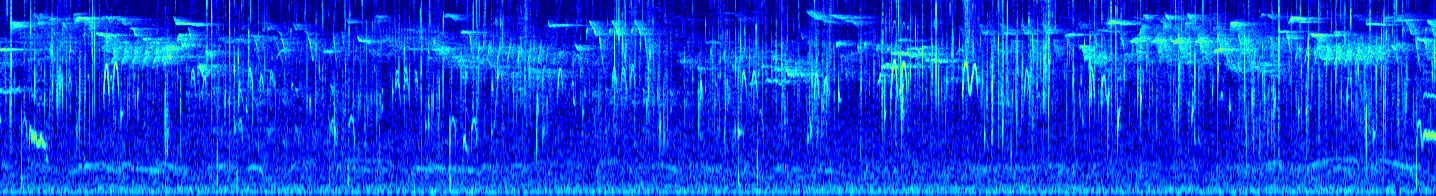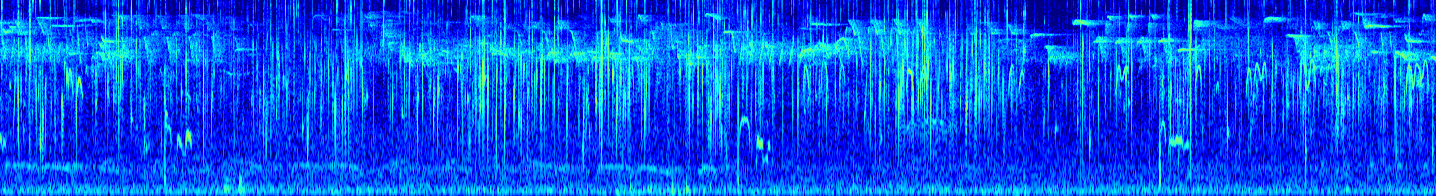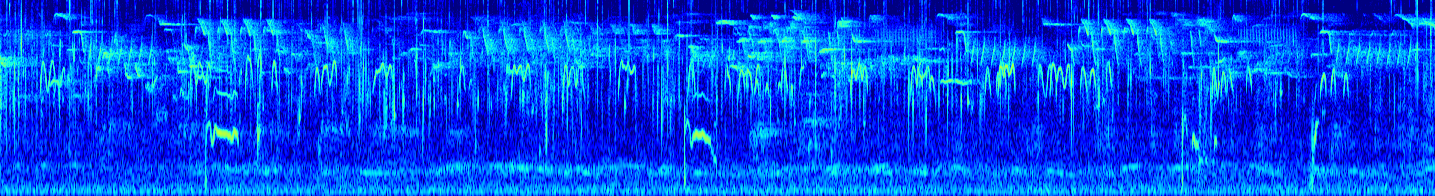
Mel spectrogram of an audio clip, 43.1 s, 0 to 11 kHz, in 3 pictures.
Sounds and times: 0.0s beak snaps and bloops 5.4s
0.1s Ducklings Feeding 43.0s
6.0s beak snaps and bloops 43.0s

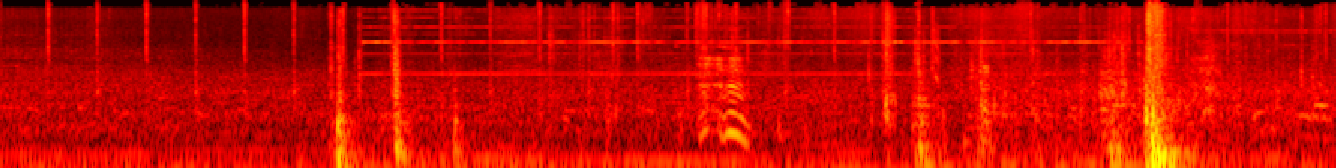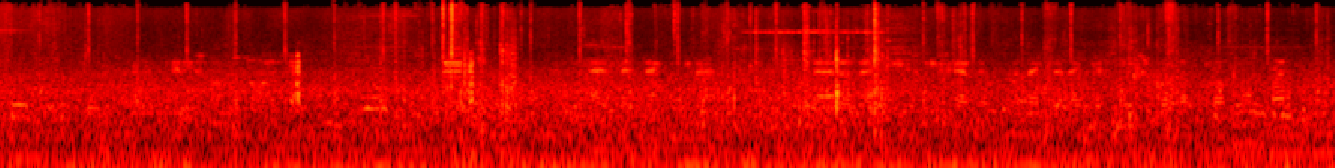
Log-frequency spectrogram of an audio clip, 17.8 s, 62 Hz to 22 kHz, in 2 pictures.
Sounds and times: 2.4s cash machine 8.6s

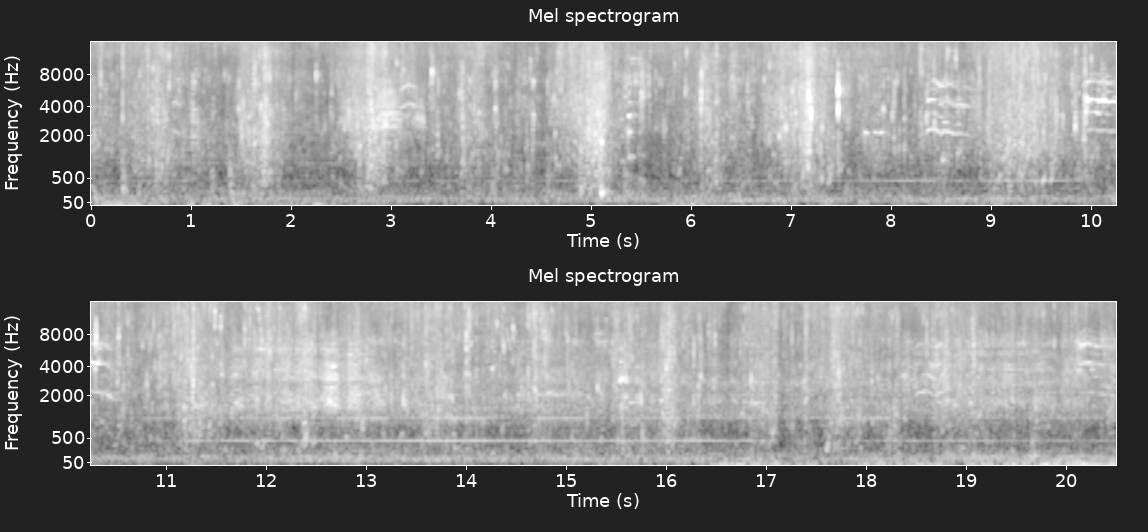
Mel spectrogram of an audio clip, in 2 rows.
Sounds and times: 0.0s Hudson River 20.5s

